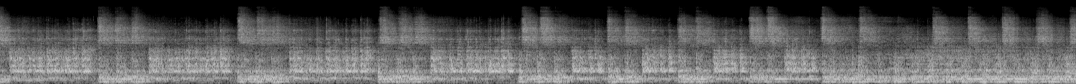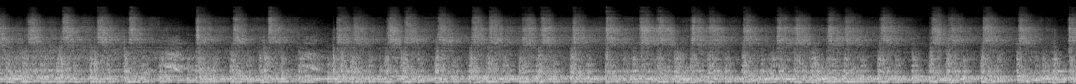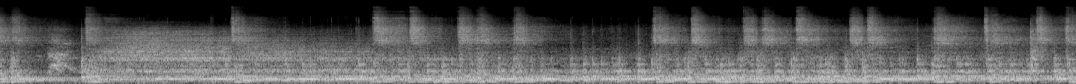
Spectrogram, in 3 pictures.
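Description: An ensemble of large Taiwanese war drums (barrel drums) beaten with wooden sticks in fast, driving rhythms over music with long sustained notes. About 22 seconds in the sound dips briefly and then shifts to a brighter texture.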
